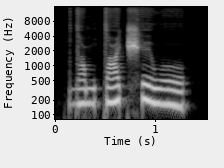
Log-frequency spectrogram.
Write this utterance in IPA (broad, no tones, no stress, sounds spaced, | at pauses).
dˤ ɤ m tˤ i t͡ʃʰ e w o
